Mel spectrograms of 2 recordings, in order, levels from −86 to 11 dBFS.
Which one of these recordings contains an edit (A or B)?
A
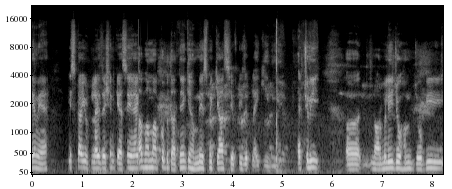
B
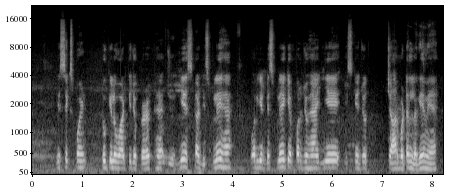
A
